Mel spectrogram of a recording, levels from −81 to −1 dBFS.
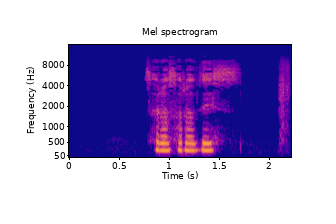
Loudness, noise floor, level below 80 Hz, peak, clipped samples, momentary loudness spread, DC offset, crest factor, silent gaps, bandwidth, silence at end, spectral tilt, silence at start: -26 LUFS; -73 dBFS; -78 dBFS; -10 dBFS; under 0.1%; 19 LU; under 0.1%; 18 dB; none; 10.5 kHz; 0 s; -3.5 dB/octave; 0.75 s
